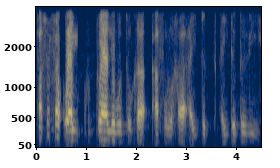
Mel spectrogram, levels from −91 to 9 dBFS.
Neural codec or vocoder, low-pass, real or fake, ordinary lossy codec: codec, 24 kHz, 6 kbps, HILCodec; 3.6 kHz; fake; none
